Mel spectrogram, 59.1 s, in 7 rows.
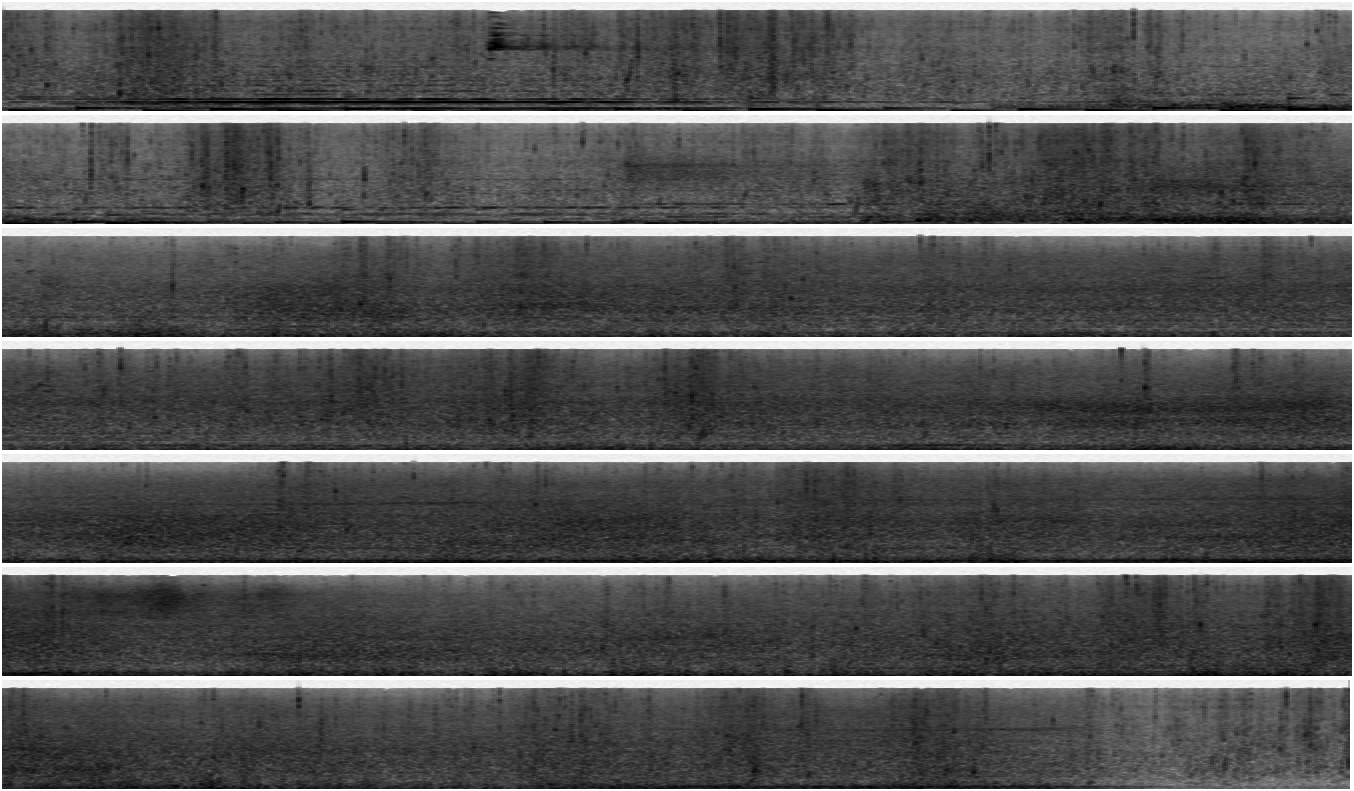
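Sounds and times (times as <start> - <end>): wind on microphone: 0.0 - 57.9
outboard motor hum: 0.0 - 59.0.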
